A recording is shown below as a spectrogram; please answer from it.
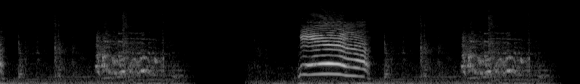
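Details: Domestic goat with one loud quavering bleat in the middle, wavering in pitch, between two softer, rough, breathy calls.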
